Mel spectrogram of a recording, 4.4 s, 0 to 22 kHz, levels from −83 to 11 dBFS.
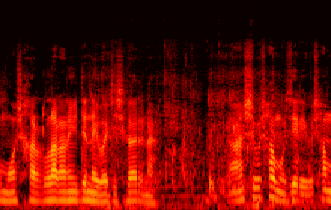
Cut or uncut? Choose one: uncut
